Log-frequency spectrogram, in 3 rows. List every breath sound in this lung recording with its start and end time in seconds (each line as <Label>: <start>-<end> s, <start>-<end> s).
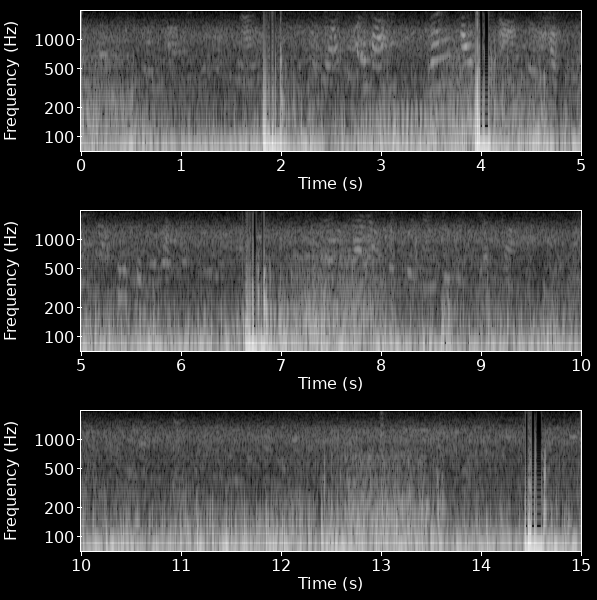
Inhalation: 3.46-4.76 s, 6.67-8.17 s, 12.34-13.74 s
Exhalation: 1.75-2.10 s, 14.48-14.83 s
